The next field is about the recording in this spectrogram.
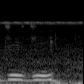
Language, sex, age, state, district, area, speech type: Urdu, female, 60+, Bihar, Gaya, urban, spontaneous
